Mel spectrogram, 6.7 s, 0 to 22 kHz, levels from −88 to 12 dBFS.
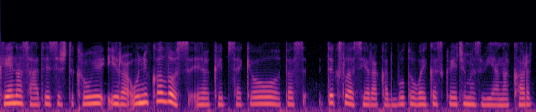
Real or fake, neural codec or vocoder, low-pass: fake; codec, 24 kHz, 0.9 kbps, WavTokenizer, small release; 5.4 kHz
